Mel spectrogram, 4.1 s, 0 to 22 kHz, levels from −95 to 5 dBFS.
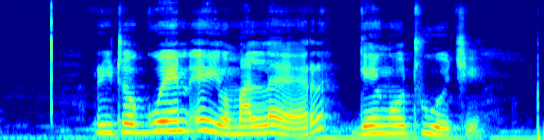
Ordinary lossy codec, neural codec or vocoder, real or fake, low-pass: none; none; real; none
